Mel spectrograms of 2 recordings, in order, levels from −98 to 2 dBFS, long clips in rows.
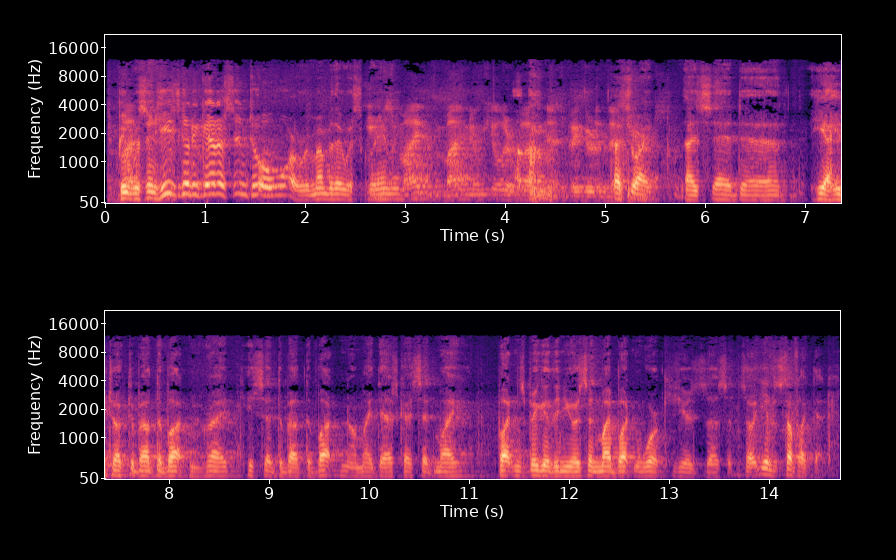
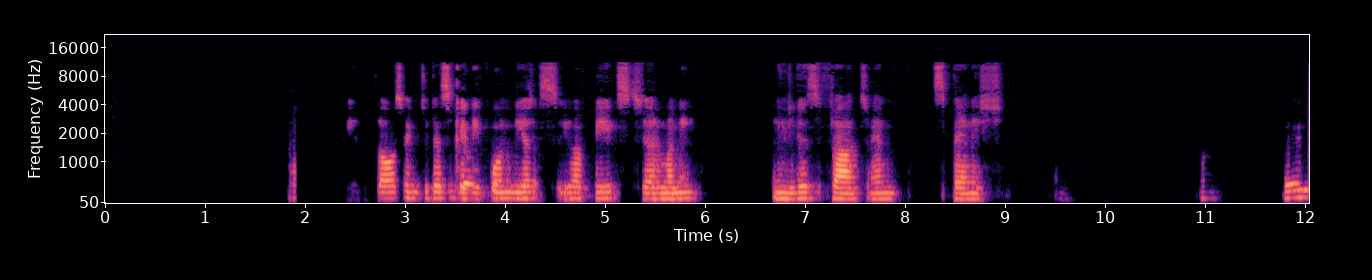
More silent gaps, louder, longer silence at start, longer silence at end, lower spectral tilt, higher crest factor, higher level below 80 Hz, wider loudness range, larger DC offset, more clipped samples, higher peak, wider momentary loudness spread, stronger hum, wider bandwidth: neither; first, -19 LUFS vs -24 LUFS; second, 0.05 s vs 1.85 s; about the same, 0.1 s vs 0 s; about the same, -5 dB/octave vs -5.5 dB/octave; second, 18 dB vs 24 dB; first, -60 dBFS vs -68 dBFS; second, 4 LU vs 9 LU; neither; neither; about the same, 0 dBFS vs -2 dBFS; second, 13 LU vs 16 LU; neither; about the same, 12 kHz vs 11.5 kHz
